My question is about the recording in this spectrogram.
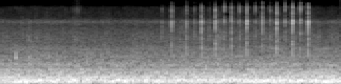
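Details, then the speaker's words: Kirby G-series vacuum transmission, spun by hand by the microphone, not greased: dry, clacky gear rattle, though it spins very freely. "hear that rattle and this is kind of just clacky as you know it spins hopefully you could hear that"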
